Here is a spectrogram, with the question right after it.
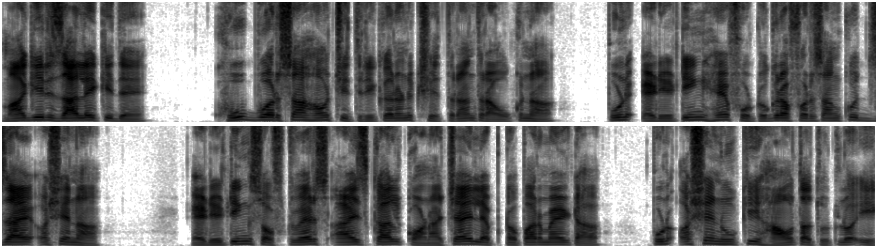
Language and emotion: Goan Konkani, neutral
